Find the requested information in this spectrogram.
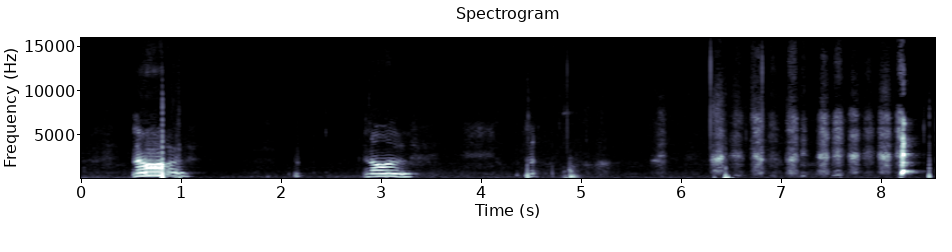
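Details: Baby boy with hiccups: short, abrupt hiccup sounds scattered among coos and small cries.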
